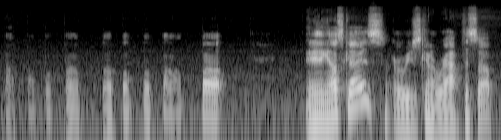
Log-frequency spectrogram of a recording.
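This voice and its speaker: A man with a mid-pitched voice hosts a movie review show. He chats casually and jokes around, playfully bantering as he goes. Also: wildly swooping pitch, fairly quick, fairly bright tone. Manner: jokey, playful. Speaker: radio show host and DJ.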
